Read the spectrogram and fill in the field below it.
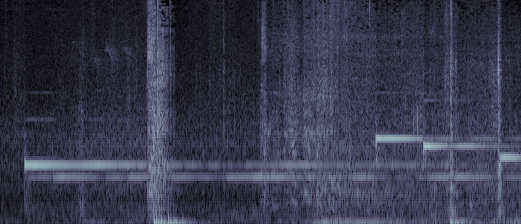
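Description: Someone settles into a car after returning from the Kaiserkrone in Saxon Switzerland: a steady chime tone beeps, a door thunks shut near the start, then soft interior shuffling and a few more clicks and thuds follow, with no talking.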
